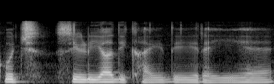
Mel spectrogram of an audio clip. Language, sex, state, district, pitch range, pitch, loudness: Hindi, male, Chandigarh, Chandigarh, 100-115 Hz, 105 Hz, -17 LUFS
